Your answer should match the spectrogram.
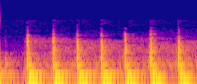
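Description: Knocking on a door: about seven quick, evenly spaced knocks with heavy low thuds, played alone with nothing else over them.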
